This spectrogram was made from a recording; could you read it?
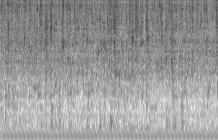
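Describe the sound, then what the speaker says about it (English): Fresh tap water pours steadily into a large home aquarium during a water change, a continuous near rushing hiss with a low pump hum underneath and no talking. "And then the brand new water coming out, I fill it up."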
